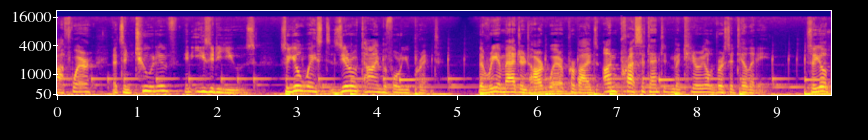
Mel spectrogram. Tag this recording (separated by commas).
Speech, Music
